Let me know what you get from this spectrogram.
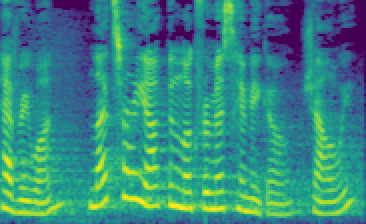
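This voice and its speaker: A woman voicing an elegant, composed and mysterious game character, courteous and softly teasing in manner. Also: a little high, sing-song, moderate pace. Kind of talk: video game voice acting. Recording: long reverb, music behind.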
